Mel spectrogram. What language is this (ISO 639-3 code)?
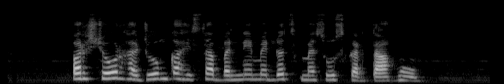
urd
